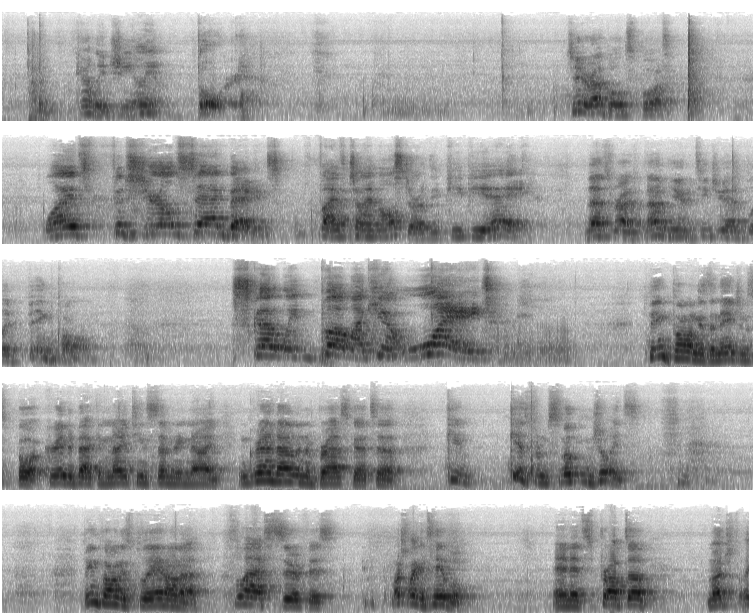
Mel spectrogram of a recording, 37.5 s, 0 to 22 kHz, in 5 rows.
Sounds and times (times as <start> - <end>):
Speech: 0.7 - 2.7, 5.6 - 6.8, 7.9 - 16.0, 17.3 - 20.3, 21.5 - 29.0, 30.8 - 34.8, 35.5 - 37.5.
